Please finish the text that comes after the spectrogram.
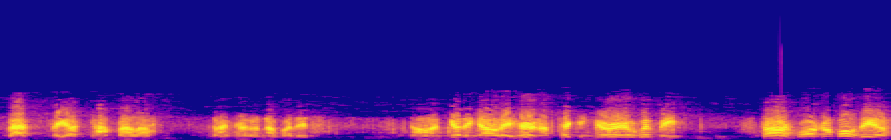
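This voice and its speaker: A man's voice: high-pitched, quick pace, gravelly. An actor playing a desperate, hot-tempered man in love, urgent and emotional, in a 1940s radio drama. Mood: angry, commanding. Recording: noisy, muffled 1940s radio recording.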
